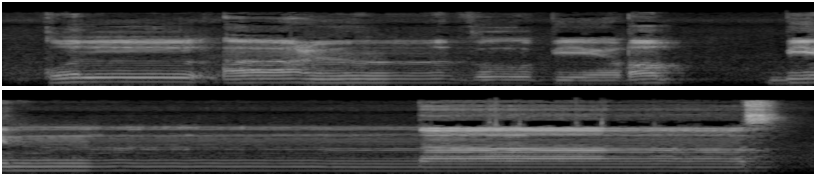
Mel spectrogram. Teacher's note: Pengucapan lam adalah lisan di atas, di gusi atas, kul melebar, kul, jangan sampai keluar lisannya.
